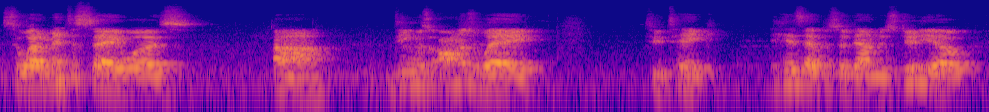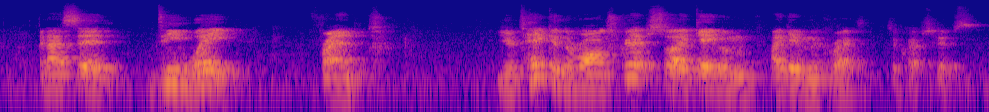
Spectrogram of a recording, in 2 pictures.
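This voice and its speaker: A man acting in a stage play as a placating radio station underling, earnest and halting. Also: a little high, pushed and bright. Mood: nervous, evasive. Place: indoor theater stage, picked up from afar. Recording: echoey stage, distant mic, faint noise.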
